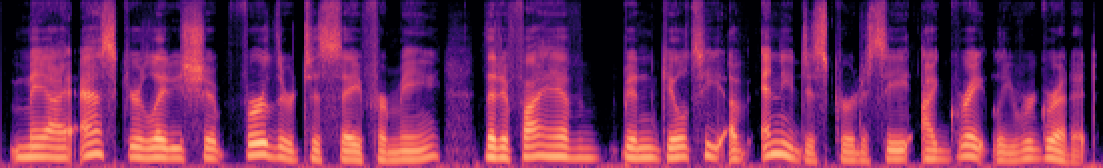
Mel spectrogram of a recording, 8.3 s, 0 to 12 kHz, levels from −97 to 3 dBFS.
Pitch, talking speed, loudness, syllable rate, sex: 145 Hz, 165 wpm, -19 LUFS, 4.4 syllables/s, male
